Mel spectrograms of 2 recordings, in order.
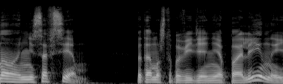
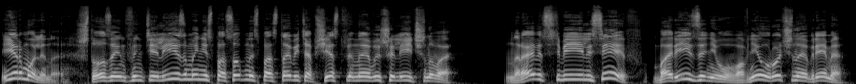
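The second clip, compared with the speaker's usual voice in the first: raised, scolding coach voice; barking gym coach; 8 semitones higher than usual. A narrator's reading. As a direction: scold her like a stern coach. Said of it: "рявкнул физрук".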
